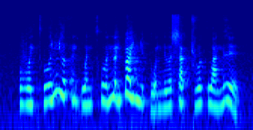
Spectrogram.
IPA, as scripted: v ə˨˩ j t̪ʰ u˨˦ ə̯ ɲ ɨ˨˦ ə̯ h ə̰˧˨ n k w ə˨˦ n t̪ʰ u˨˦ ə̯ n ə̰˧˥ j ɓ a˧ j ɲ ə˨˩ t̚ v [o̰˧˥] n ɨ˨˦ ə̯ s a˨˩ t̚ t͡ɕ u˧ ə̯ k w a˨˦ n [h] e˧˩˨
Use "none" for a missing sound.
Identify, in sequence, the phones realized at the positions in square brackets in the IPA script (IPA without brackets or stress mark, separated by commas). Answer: o̰˧˨, ɣ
